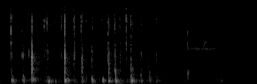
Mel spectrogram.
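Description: Rapid keystrokes on a computer keyboard, a quick run of close, crisp clicks for about two seconds, then a brief faint electronic tone once the typing stops.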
